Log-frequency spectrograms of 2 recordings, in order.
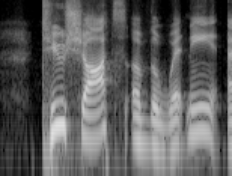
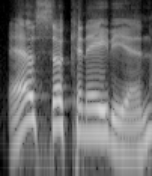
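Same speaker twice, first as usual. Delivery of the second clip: mock Canadian; 7 semitones higher than usual. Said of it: "you sounded".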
